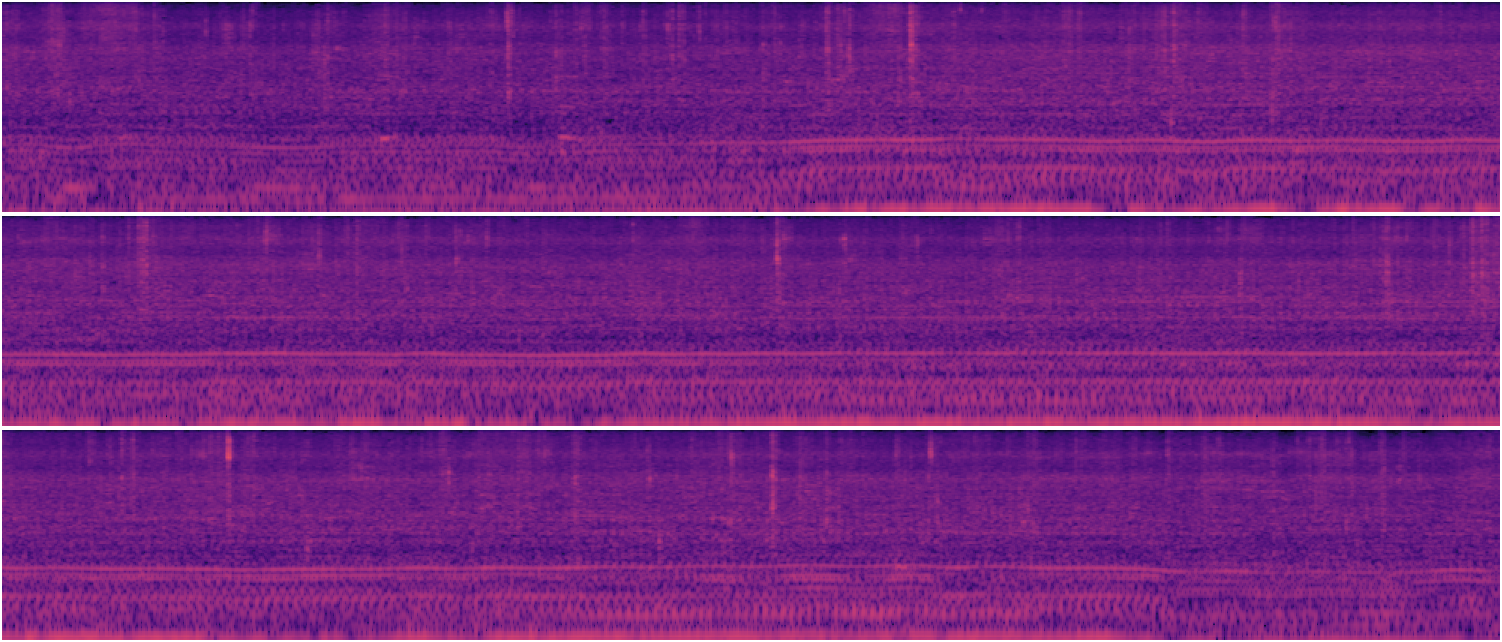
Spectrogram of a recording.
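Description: Four-wheel-drive vehicle's engine running under load as it climbs a steep dirt track, heard from inside the cab: a steady low drone with a constant higher tone above it, growing a little louder a few seconds in.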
